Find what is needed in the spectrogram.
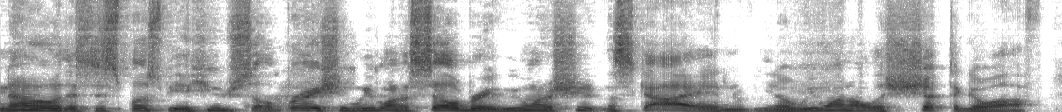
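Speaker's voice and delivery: high-pitched excited pleading; acting out an excited celebrant; imitated eager explaining. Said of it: "he starts explaining".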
